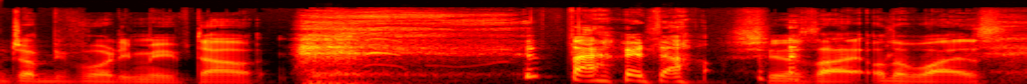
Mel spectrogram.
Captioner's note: laughter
